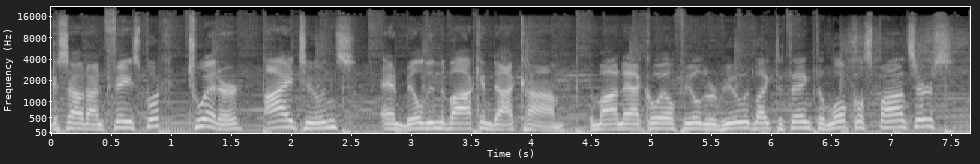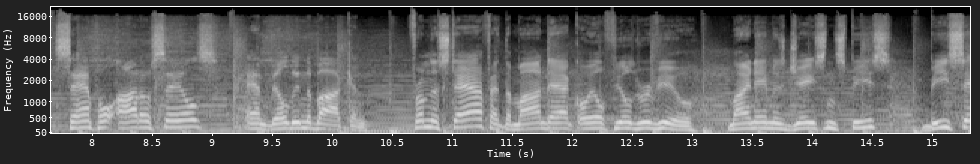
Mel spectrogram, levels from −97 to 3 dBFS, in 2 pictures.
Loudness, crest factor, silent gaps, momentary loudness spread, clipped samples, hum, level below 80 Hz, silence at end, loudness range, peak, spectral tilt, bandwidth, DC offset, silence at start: -17 LUFS; 12 dB; none; 5 LU; under 0.1%; none; -34 dBFS; 0 s; 1 LU; -4 dBFS; -4.5 dB/octave; over 20 kHz; under 0.1%; 0 s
